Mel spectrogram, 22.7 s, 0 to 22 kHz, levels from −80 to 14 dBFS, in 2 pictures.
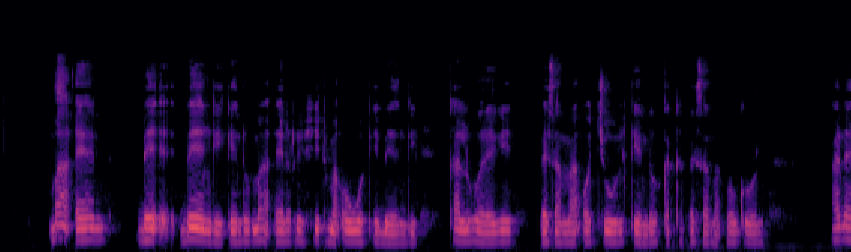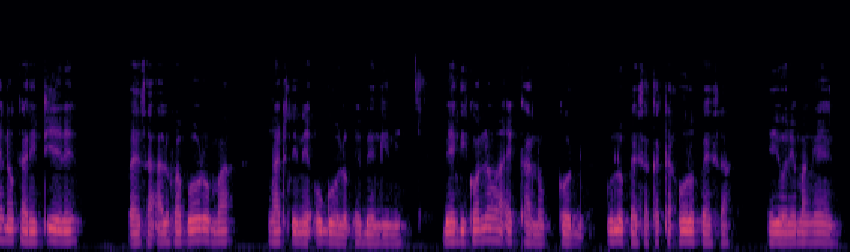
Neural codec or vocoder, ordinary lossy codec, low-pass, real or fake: none; none; 9.9 kHz; real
